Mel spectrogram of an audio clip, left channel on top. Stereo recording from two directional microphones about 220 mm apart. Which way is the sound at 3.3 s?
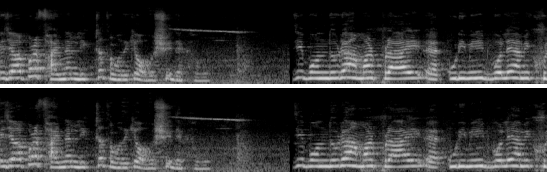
30° left (ahead or behind).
